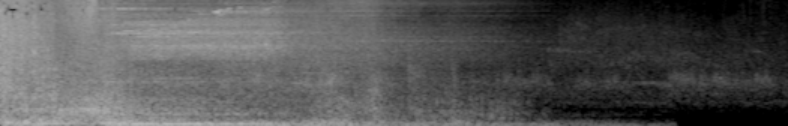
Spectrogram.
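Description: A triumphant game fanfare plays loudly and fades away.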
